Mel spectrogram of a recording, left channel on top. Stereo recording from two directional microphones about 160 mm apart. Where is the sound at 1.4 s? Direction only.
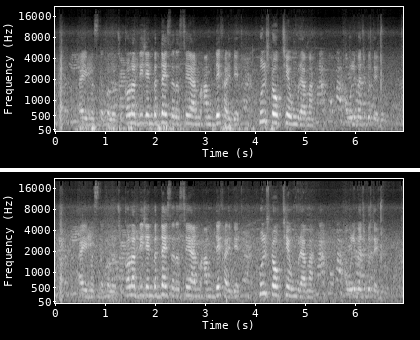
50° left (ahead or behind).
